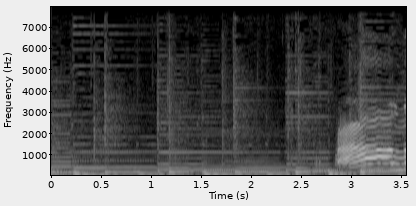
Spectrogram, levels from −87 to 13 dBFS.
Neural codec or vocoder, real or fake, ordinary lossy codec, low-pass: none; real; none; none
